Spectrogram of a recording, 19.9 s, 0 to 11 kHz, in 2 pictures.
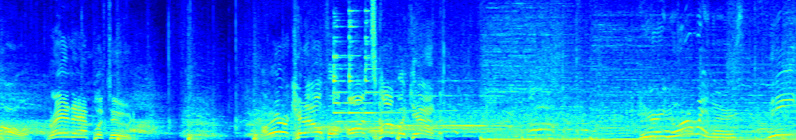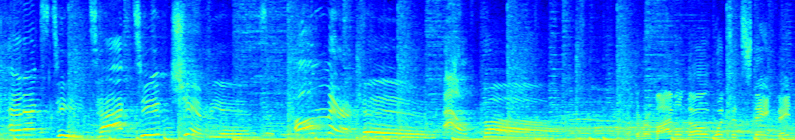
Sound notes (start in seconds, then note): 4.1 bell ringing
